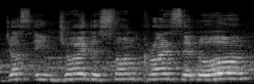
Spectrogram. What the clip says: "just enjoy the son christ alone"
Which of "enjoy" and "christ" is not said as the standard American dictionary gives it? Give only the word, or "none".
christ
